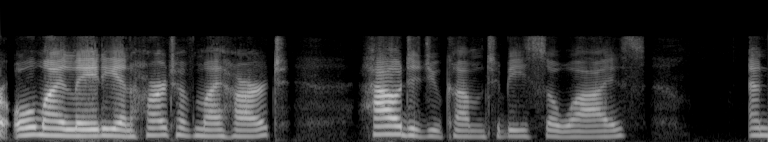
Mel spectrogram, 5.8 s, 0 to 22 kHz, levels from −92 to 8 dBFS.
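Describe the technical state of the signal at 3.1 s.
At 3.1 s the speech level drops suddenly by about 4 dB. This is likely a microphone volume stepped down by the call software's automatic input control.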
